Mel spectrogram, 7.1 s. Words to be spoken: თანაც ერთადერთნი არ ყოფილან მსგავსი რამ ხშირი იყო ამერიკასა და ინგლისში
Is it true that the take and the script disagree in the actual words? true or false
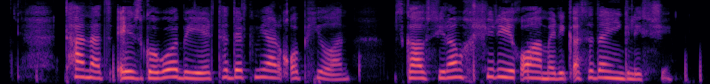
true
